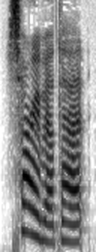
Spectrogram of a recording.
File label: sorry, teen girl voice; survivor voice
